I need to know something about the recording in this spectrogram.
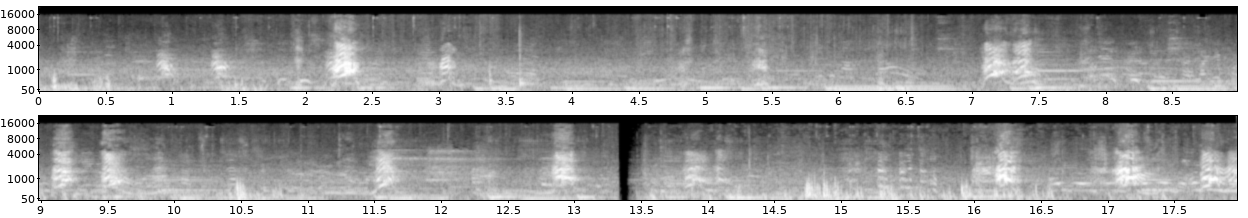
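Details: Dog barking at an off-leash dog playground, sharp broadband barks in irregular bursts, some in quick pairs or triplets, with short quiet gaps, over a steady pulsing beat of background music and occasional speech.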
